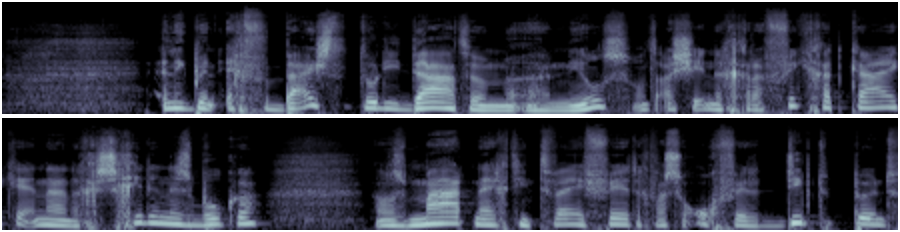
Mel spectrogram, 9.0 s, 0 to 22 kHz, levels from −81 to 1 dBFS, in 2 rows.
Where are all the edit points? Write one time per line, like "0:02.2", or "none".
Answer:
none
